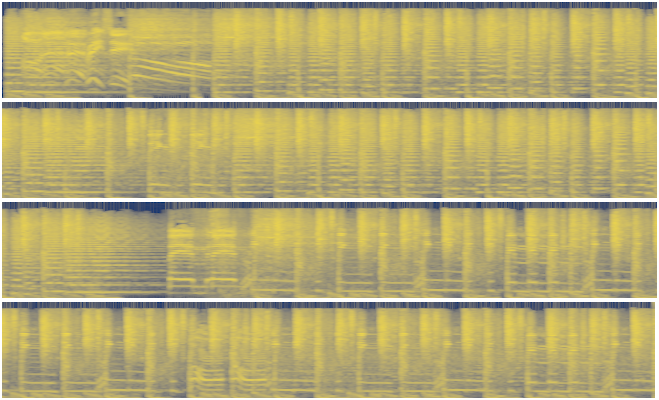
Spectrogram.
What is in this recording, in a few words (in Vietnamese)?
Nhac chuong vui nhon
